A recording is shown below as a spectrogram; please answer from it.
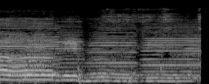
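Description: Devotional chant-like singing, a wavering melodic voice over a steady held accompaniment, cut off abruptly at the end.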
